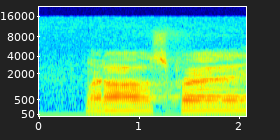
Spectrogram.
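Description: A priest's voice chanting two long held notes, each on one steady pitch, with a short break between them.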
